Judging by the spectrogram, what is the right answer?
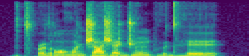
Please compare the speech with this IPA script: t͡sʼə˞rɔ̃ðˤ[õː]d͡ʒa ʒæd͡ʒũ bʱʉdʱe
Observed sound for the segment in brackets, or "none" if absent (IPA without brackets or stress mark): õ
